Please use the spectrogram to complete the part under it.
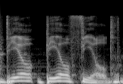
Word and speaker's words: Bielefeld: So according to the conspiracy, the city of Belfield is an illusion. It could be Bielefeld. – I think it's Bielefeld. That's how I pronounced it, I think.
